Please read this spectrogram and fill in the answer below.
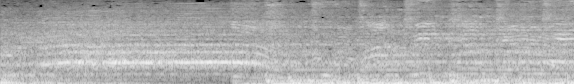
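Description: Live amplified concert music over the arena's sound system, heard from high up in the arena: a singer holds one long note, then the bass comes back in about halfway through. Crowd noise sits underneath.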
